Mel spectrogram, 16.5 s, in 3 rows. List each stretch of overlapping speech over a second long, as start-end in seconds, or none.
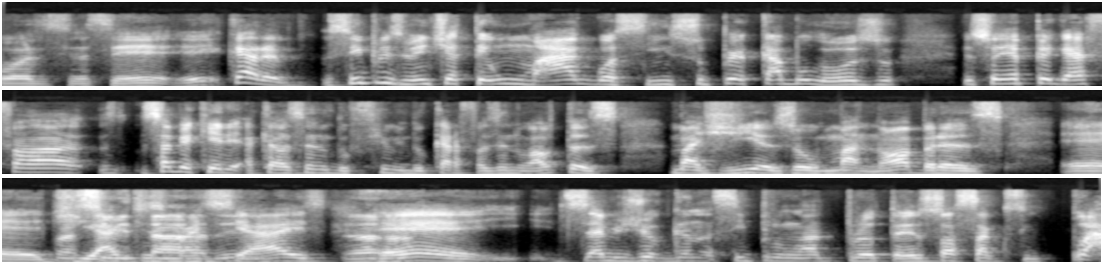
11.2-13.1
